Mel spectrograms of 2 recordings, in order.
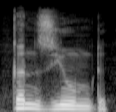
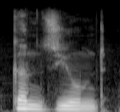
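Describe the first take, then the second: No difference in how they are said.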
